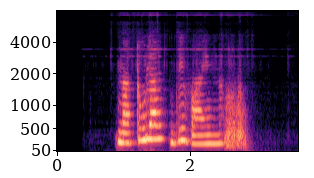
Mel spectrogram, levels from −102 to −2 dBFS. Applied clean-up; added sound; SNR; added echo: neural mask model DeepFilterNet 3.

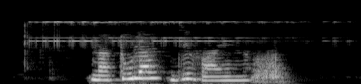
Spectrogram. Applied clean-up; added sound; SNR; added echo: classical method WPE with log-MMSE.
